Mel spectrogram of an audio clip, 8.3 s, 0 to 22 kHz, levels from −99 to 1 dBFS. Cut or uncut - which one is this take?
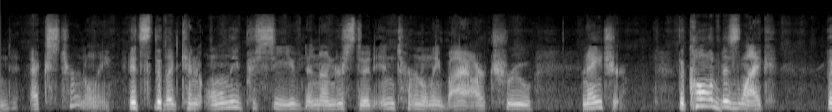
cut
